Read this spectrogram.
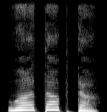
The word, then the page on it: ವಾತಾಪ್ತ: vātāpta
